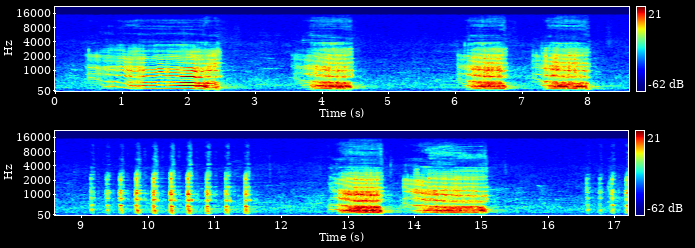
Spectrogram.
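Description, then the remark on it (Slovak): A human voice imitates a red deer stag's rutting roar: several loud, deep, drawn-out bellows, broken midway by a quick run of short, rhythmic grunts. “Také základne tie štyri, zbíjanie čriedy, odbíjanie bočného jelenia, ale nesmie to byť vyhrážanie, pokojné mrmlanie a také výbojné ručanie, to všetko musí odznieť v tejto disciplíne, ak súťažíme.”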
